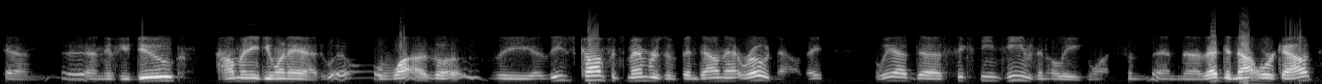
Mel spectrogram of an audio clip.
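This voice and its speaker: A man's voice: lively intonation, dry recording. Man on a tinny phone line. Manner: halting, restarts often, low-key. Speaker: radio guest on college football. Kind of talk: casual radio interview over the phone.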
